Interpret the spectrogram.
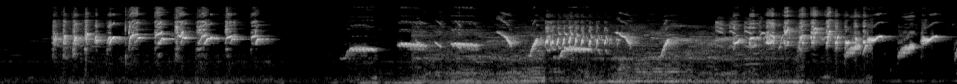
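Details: Greater green leafbird, described as a champion, delivering a full isian song of dense chattering notes. After a short silence come twisting whistled slurs and a busy mix of trills and chips.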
